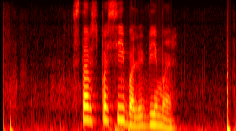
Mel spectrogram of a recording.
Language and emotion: Russian, positive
